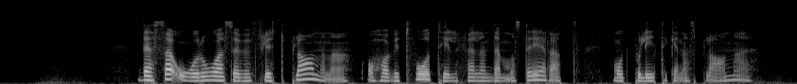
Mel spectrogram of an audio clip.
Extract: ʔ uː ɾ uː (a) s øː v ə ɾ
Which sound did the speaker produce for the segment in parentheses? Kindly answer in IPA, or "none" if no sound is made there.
a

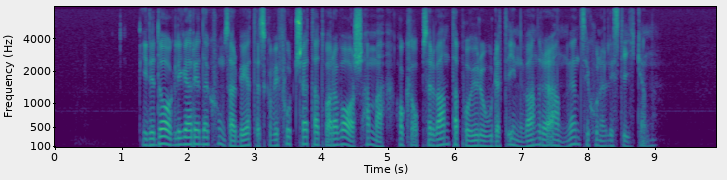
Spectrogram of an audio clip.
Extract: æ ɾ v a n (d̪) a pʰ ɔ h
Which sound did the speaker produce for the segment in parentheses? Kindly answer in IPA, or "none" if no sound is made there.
t̪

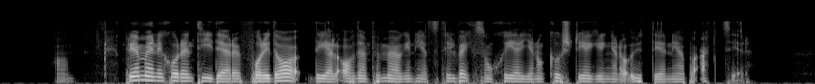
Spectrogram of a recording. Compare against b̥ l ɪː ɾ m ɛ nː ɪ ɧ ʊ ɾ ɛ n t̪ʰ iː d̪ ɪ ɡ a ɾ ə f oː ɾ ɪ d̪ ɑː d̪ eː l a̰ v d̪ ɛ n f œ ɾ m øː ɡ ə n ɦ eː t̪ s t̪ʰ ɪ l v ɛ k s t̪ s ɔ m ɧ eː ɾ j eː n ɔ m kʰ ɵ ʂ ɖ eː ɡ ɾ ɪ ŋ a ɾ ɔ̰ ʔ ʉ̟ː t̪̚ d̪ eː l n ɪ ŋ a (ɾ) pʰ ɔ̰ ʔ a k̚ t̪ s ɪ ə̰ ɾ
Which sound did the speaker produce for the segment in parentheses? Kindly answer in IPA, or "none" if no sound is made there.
ɾ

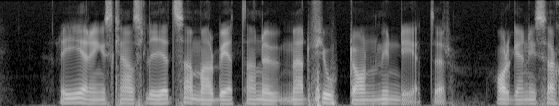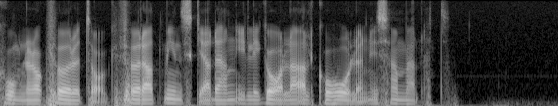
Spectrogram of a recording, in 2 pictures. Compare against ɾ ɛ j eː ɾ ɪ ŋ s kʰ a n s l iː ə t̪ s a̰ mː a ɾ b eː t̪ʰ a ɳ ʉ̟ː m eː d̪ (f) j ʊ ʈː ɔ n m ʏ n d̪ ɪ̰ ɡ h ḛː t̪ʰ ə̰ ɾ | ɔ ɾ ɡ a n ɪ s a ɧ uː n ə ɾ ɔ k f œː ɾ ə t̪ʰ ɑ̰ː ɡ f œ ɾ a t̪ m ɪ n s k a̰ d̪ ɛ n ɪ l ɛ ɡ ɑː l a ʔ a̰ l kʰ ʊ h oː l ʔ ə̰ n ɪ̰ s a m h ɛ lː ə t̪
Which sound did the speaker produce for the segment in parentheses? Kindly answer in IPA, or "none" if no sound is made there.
f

